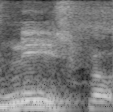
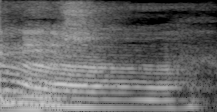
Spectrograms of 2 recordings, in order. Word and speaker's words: niche: But you're supposed to say it's niche. As a U.S. English speaker, we say niche. I know that one's funny because the reason I would like to say niche is because quiche is spelled similar to that.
